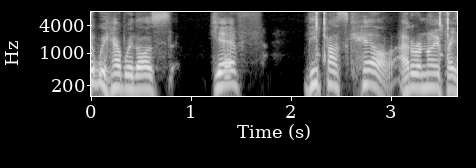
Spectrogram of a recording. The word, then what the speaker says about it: dePascale: Very frequently mispronounced and you were very very close to exactly right. So thank you. It's it's the Pascal. Deep Pascal. Yes.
